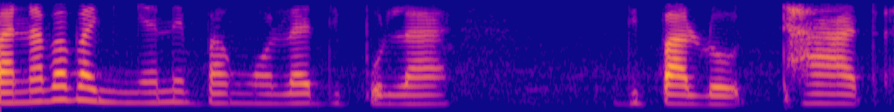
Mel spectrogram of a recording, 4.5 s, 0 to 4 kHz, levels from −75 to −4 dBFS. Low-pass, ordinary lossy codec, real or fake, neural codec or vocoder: 3.6 kHz; none; real; none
